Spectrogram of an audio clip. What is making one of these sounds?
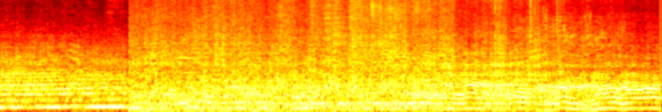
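Tyres screech on asphalt as a rally car slides through a bend.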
